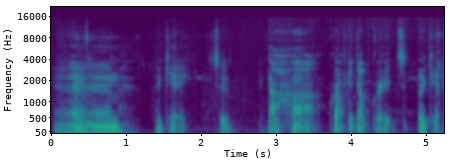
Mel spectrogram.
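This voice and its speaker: A man streaming a video game and chatting along in a jokey, casual way. His voice sits very low. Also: flat delivery, slow pace. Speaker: livestreamer. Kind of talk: casual gaming commentary.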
